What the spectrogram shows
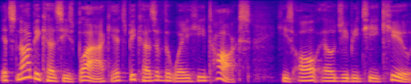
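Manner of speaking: ordinary talk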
